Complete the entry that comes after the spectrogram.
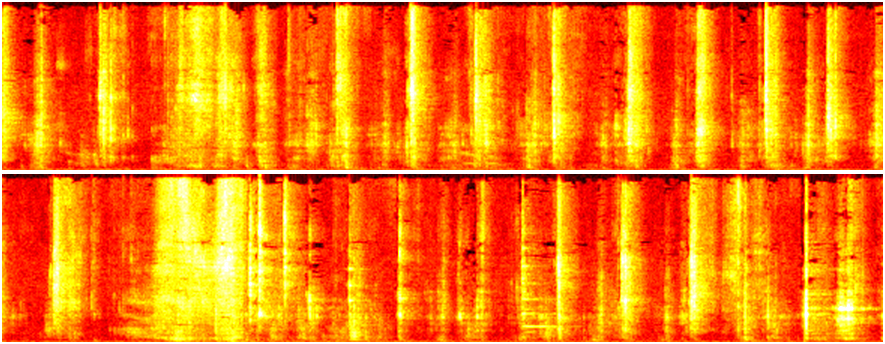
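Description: Close-miked eating: a person chewing food, with a rapid run of short wet clicks from the mouth. About seven seconds in there is a longer, louder noisy sound.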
